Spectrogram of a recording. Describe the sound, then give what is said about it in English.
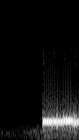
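A telephone tone starts abruptly about halfway through, after near silence, and holds as a steady, loud, even mid-pitched hum until the end, with no talking. “But people do seem to like when the phones ring in there. Yeah. It's like a good thing. I like the part of the show where the phones ring.”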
